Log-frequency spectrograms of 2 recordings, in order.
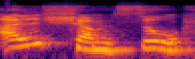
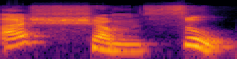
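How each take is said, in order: First: The l sound is pronounced before the sh. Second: The l merges into a doubled sh sound. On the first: The speaker calls it wrong. "फिर इस लाम को नहीं पढ़ा जाएगा" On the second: The speaker calls it right. "लाम को नहीं पढ़ के अशमसु पढ़ेंगे"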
